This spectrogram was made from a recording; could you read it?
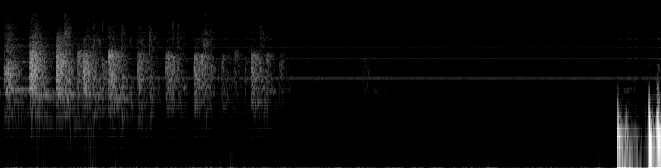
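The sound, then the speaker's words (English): Audience clapping for the last comedian at a comedy show: a quick run of distinct, rhythmic claps that gradually fades out over about three seconds, then silence until a short noisy burst at the end. “I'm your last comedian. Clap for me.”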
